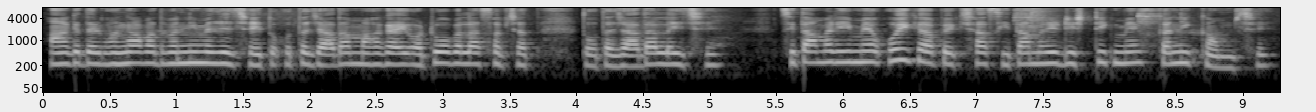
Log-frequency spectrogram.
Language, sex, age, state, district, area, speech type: Maithili, female, 45-60, Bihar, Sitamarhi, urban, spontaneous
